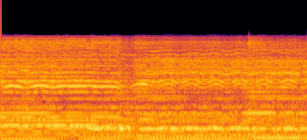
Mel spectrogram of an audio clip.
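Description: Gospel quartet of mixed men's and women's voices singing in harmony, holding sustained notes with vibrato, over a keyboard accompaniment.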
